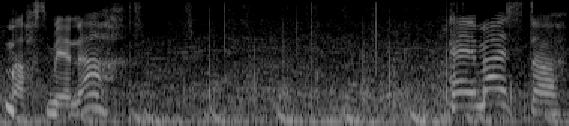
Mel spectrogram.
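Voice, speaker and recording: A cheeky young bride-to-be. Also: female voice, high voice, sing-song, very slow, full character voice. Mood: teasing. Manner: teasing, cheeky. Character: playful young engaged woman. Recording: music and crowd noise behind.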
